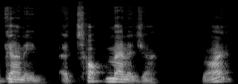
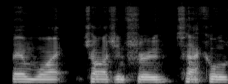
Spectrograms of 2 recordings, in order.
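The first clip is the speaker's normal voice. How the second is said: normal talking voice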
